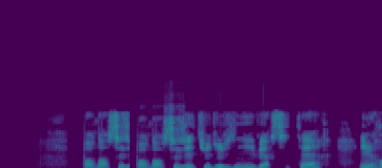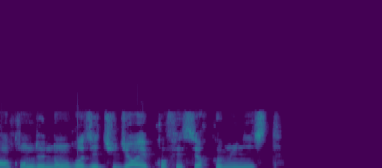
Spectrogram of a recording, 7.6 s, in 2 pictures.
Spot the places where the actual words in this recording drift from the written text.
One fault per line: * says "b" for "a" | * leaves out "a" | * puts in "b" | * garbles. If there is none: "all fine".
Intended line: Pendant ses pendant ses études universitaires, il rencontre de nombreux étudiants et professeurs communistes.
all fine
